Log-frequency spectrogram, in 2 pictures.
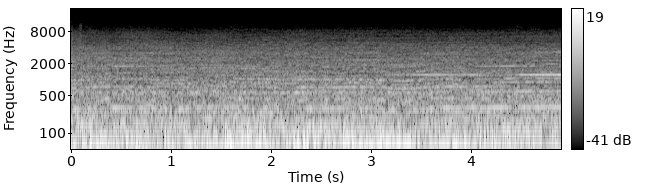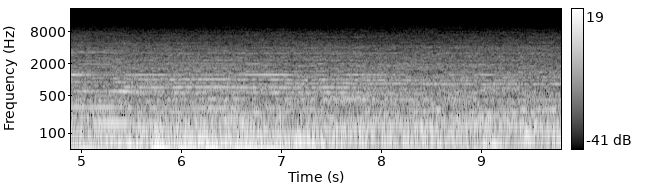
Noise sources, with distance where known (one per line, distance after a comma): unidentified powered saw
reverse beeper, far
